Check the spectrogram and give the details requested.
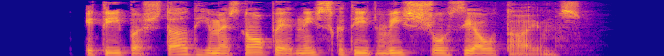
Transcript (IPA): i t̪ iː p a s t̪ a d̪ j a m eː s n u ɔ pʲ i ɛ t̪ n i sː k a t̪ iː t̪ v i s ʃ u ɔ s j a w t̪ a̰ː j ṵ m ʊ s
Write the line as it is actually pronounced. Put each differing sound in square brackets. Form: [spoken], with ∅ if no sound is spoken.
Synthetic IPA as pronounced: i t̪ iː p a [ʃ] t̪ a d̪ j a m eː s n u ɔ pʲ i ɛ t̪ n i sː k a t̪ iː t̪ v i s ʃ u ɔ s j a w t̪ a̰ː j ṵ m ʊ s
